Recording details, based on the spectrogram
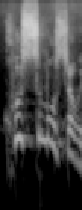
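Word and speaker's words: κόσμος: 있어요 여기서 세상이란 말이이 헬라어로 코스모스라고 읽거든요 여러분 어디서 많이 그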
